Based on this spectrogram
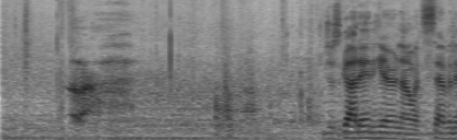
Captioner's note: grunting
